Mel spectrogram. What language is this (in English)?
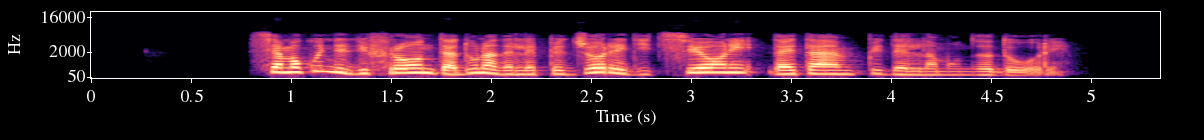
Italian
